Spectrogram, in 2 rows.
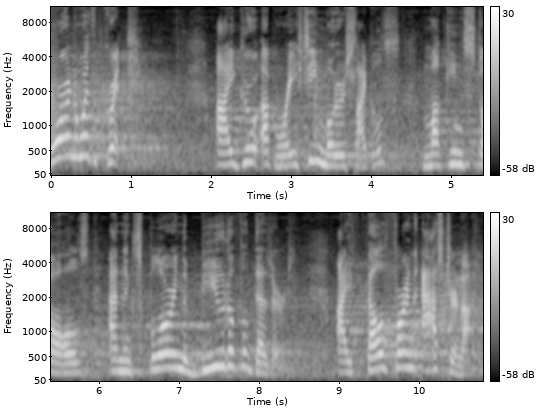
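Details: Adult woman, former congresswoman shot in the head in a 2011 mass shooting, who still has aphasia affecting her speech, giving a convention speech; aphasia after gunshot brain injury.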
